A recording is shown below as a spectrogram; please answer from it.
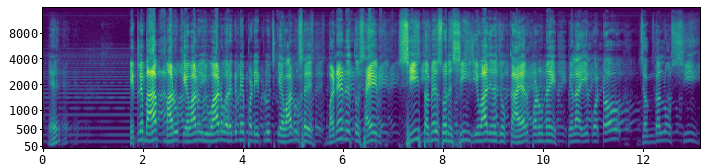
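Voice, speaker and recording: A man with a Gujarati accent preaching a folk sermon at a village religious gathering, telling stories and firing rhetorical questions at the crowd. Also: fairly high pitch. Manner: animated, addresses crowd as "saheb" and "bap", asks rhetorical questions. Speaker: bhajan satsang preacher.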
